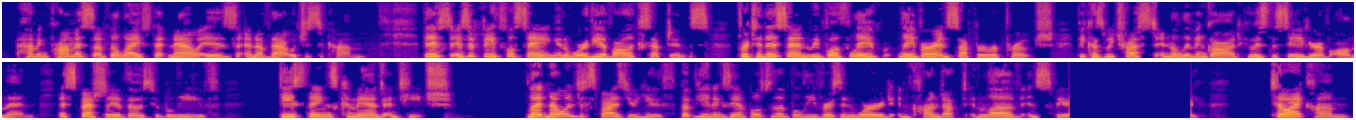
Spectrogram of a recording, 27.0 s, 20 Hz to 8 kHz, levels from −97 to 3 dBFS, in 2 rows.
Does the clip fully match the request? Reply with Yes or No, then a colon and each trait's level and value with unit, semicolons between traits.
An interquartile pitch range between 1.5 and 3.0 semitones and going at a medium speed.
Yes: narrow, 2.5 semitones; average, 185 wpm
